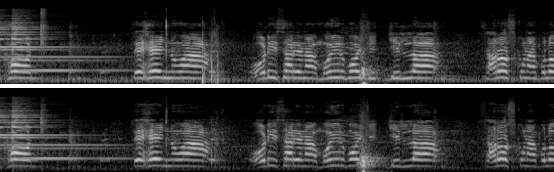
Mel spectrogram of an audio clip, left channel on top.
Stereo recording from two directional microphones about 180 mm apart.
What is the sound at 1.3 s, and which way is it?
A man's voice, 5° right (ahead or behind).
